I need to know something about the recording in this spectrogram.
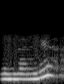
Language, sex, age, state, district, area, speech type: Telugu, female, 18-30, Andhra Pradesh, Srikakulam, urban, conversation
